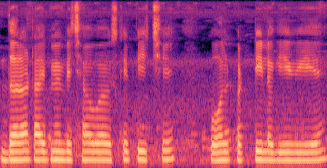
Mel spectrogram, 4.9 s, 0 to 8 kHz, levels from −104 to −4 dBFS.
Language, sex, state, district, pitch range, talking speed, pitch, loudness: Hindi, male, Bihar, Vaishali, 145-155 Hz, 170 wpm, 150 Hz, -18 LUFS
